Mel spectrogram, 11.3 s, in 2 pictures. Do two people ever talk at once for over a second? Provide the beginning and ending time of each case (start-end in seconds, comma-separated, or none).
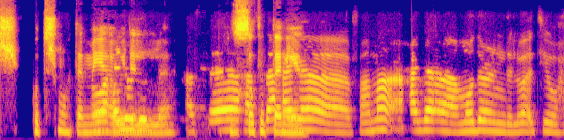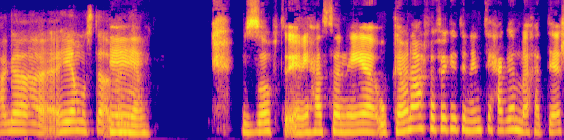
0.9-3.0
